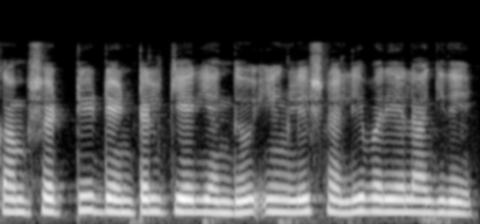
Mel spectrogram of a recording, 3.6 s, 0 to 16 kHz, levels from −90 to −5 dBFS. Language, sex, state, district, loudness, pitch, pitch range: Kannada, female, Karnataka, Bidar, -14 LUFS, 205 Hz, 200-210 Hz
